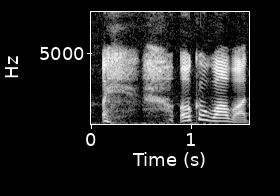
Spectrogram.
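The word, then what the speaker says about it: Ocklawaha: Okawawa, the L is silent.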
